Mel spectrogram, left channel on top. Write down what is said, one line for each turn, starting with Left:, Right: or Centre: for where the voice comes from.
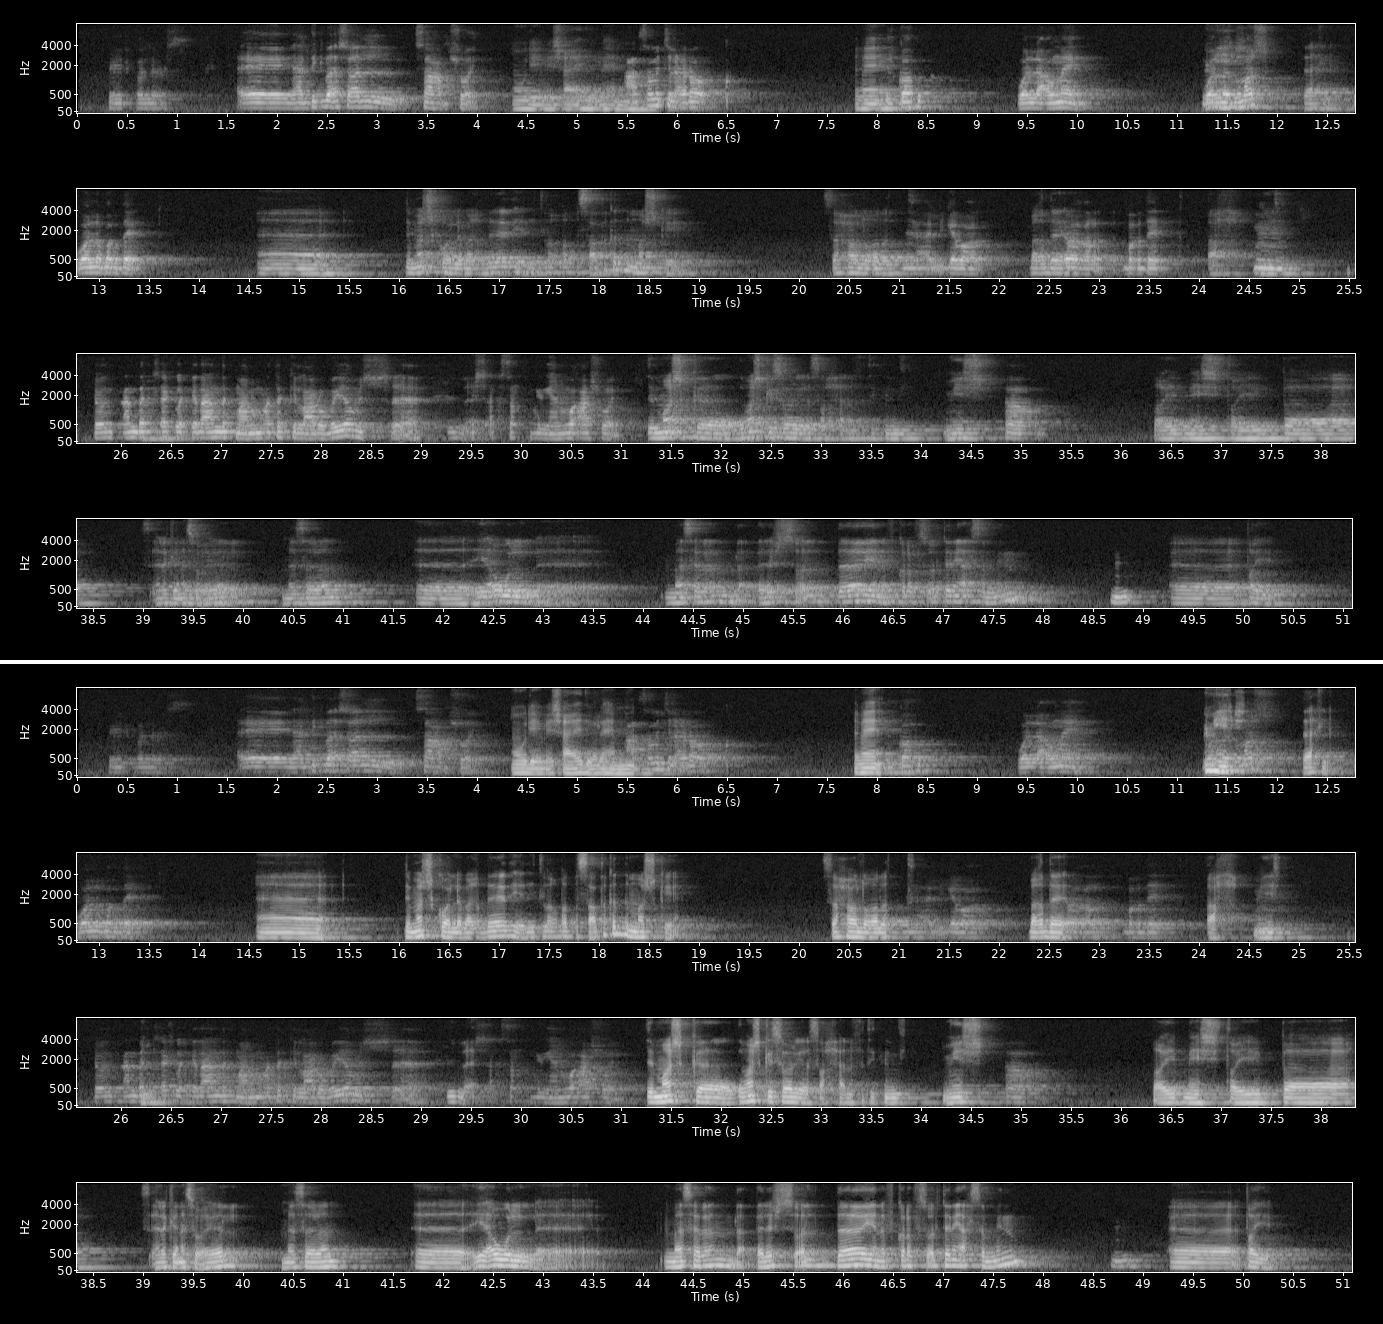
Left: زي الفل بس آه، هديك بقى سؤال صعب شوية
Right: قول يا باشا عادي ولا يهمنا
Left: عاصمة العراق
Right: تمام
Left: القاهرة ولا عمان ولا
Right: <clears throat> ماشي
Left: دمشق
Right: سهلة
Left: ولا بغداد
Right: آه دمشق ولا بغداد هي دي تلخبط بس أعتقد دمشق يعني صح ولا غلط
Left: لا الإجابة غلط
Right: بغداد
Left: الإجابة غلط بغداد
Right: صح
Left: مم.
Right: ماشي
Left: شوف انت عندك
Right: ماشي.
Left: شكلك كده عندك معلوماتك العربية مش
Right: لا،
Left: مش أحسن حاجة يعني واقعة شوية
Right: دمشق دمشق سوريا صح أنا فاتتني دي ماشي
Left: آه.
Right: طيب ماشي طيب آه أسألك أنا سؤال مثلا آه إيه أول آه مثلا لا بلاش السؤال ده يعني افكرك في سؤال تاني احسن منه
Left: مم.
Right: آه طيب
